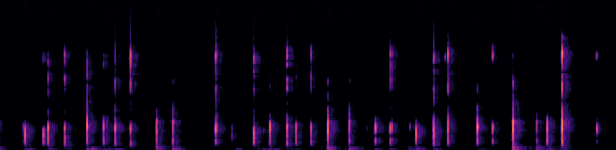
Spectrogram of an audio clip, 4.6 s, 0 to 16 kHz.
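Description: Both hands type continuously with their fingertips on a compact white-cased mechanical keyboard with a hollow case, white and pink plastic keycaps, and an RGB backlight. About 29 quick, bright, clacky keystrokes land in uneven bursts, each one sharp and dry with almost no low end and no ring.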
